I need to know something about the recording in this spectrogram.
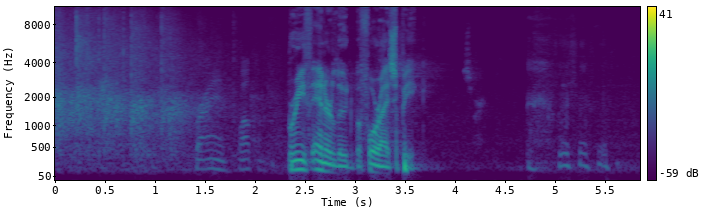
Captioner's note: applause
